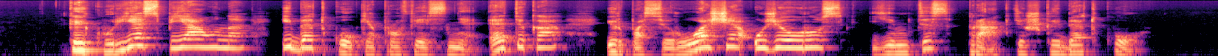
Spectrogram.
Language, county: Lithuanian, Panevėžys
